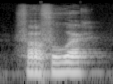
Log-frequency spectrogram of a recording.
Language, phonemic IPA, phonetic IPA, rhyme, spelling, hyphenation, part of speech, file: Dutch, /vərˈvur/, [vərˈvuːr], -ur, vervoer, ver‧voer, noun / verb, Nl-vervoer.ogg
- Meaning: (noun) 1. the act or process of transporting; transportation 2. any means of transport, vehicle and/or driver etc; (verb) inflection of vervoeren: first-person singular present indicative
